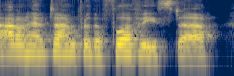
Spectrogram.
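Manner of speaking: ordinary delivery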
